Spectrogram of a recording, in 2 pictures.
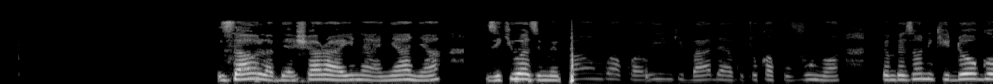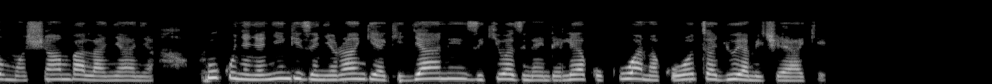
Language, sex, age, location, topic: Swahili, female, 25-35, Dar es Salaam, agriculture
